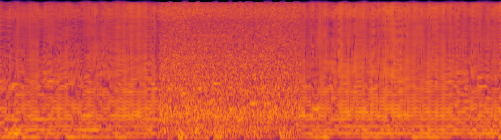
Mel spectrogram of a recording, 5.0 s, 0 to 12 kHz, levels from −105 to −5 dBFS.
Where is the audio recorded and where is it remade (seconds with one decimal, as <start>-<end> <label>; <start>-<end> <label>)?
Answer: 0.0-1.6 remade; 1.6-3.0 recorded; 3.0-5.0 remade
